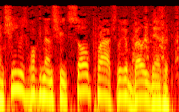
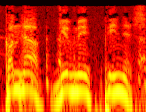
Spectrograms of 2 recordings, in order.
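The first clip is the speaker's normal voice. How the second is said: higher, slow mock German demand; mock German accent; 6 semitones higher, slower than usual. Friend joining the German girl bit, mock German accent. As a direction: order it stiffly in German style.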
